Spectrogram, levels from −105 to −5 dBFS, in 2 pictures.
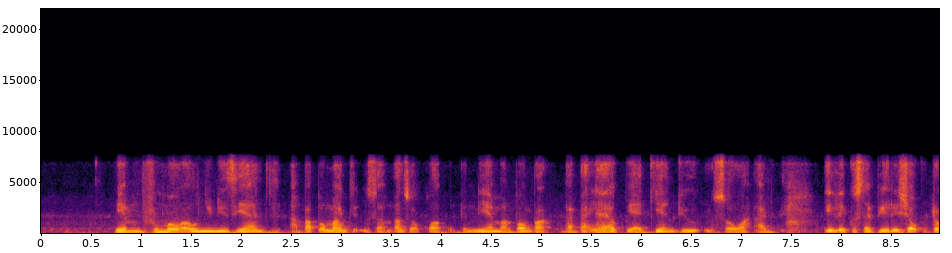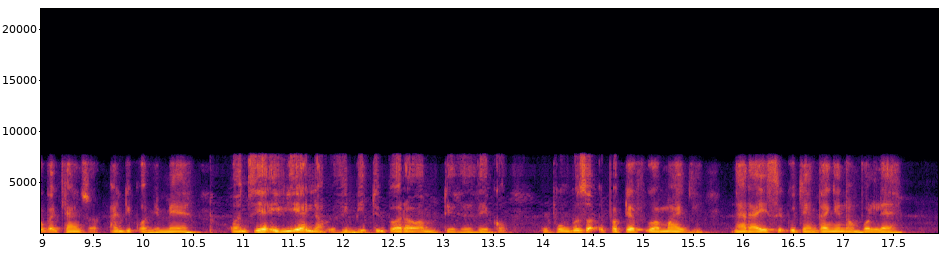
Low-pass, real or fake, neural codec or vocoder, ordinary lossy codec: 7.2 kHz; fake; codec, 24 kHz, 0.9 kbps, WavTokenizer, small release; Opus, 16 kbps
